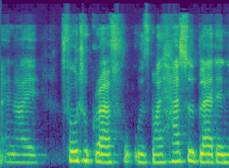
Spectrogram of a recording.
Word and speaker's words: Hasselblad: utilizar su máquina Hasselblad, no sé cómo se pronuncia en alemán, la cámara, José. Está bien, Hasselblad.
